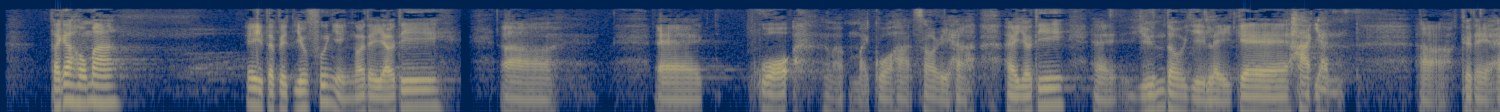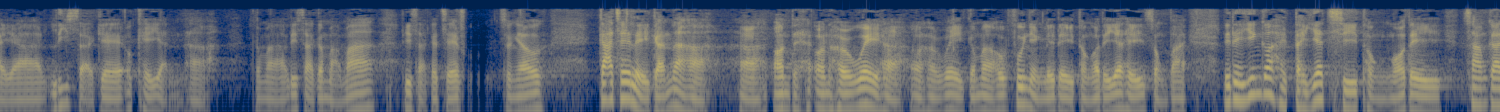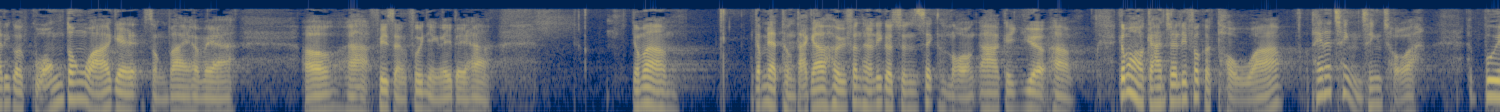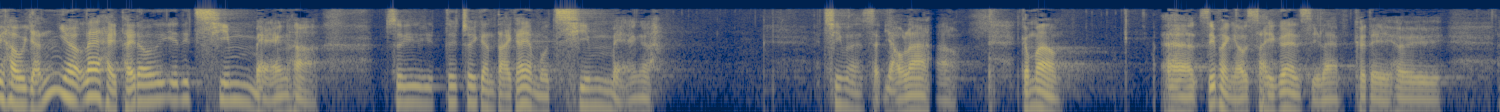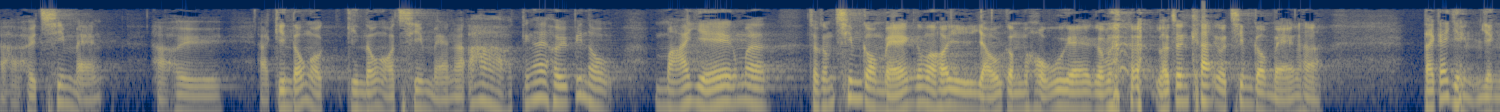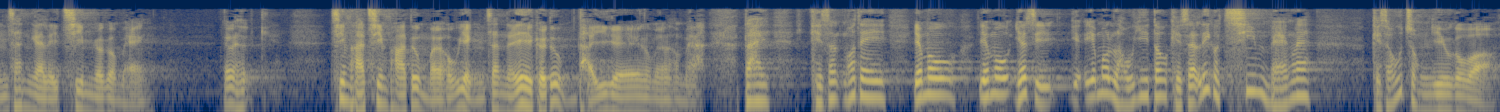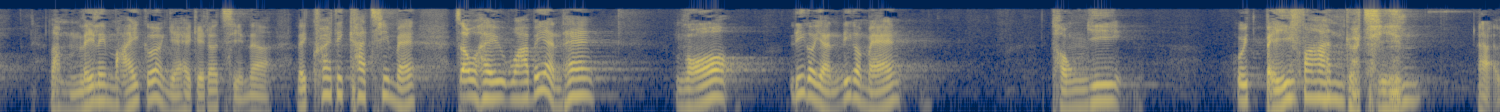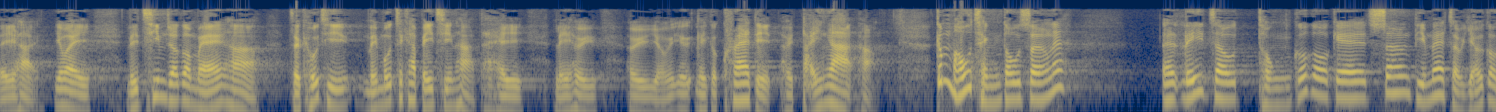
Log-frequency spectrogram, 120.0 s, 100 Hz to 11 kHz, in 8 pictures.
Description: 6/26/2022 粵語崇拜講題: 「挪亞之約」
